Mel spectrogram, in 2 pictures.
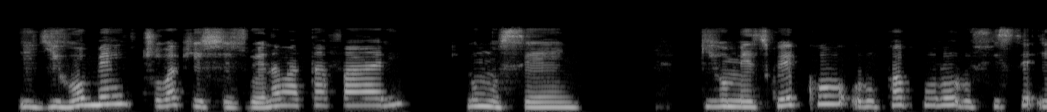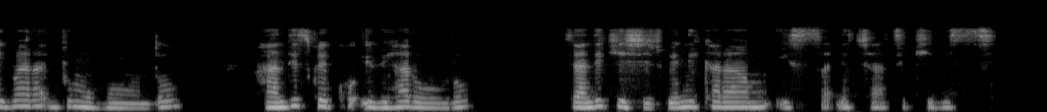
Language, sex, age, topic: Rundi, female, 36-49, education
